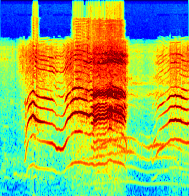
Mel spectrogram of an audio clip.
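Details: Cat fight: an intense sustained yowl climbing and wavering, peaking in a rough strained stretch, then easing into a lower moaning growl.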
